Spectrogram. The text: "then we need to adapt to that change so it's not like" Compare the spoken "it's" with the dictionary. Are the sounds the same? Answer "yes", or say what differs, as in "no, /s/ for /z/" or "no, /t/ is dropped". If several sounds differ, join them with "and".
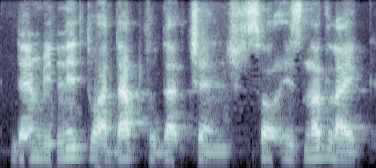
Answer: yes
